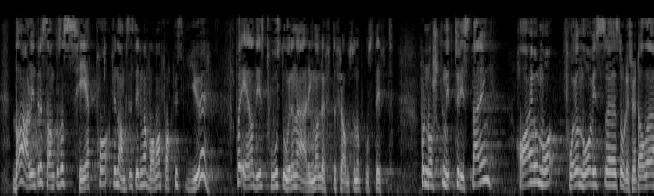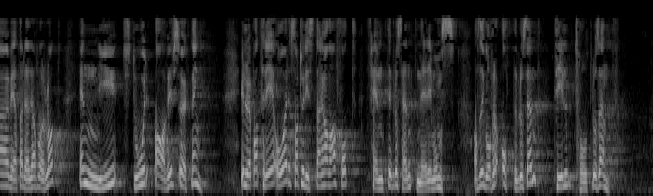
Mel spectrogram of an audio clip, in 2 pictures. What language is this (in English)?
Norwegian Bokmål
